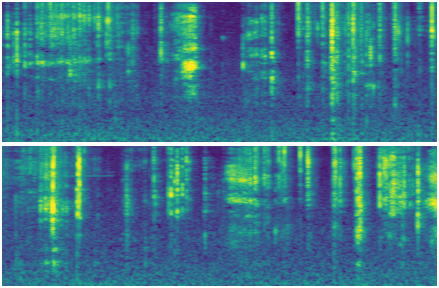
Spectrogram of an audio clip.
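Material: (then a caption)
Soap. A solid, dry yellow bar of soap held in the hand is shaved with a metal blade into long, thin curls. Each cut makes a quiet, crisp, bright scratching rasp with almost no low end. The strokes come in a quick, uneven series of short bursts and longer scrapes, with brief pauses between them.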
